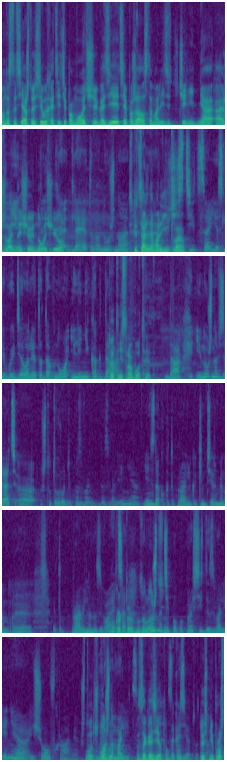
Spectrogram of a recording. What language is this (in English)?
Russian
